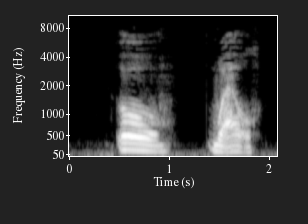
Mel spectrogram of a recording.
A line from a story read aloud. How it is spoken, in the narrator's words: he sighed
